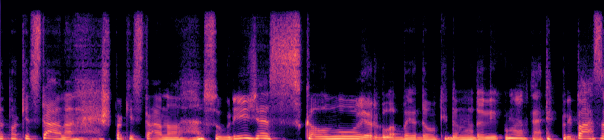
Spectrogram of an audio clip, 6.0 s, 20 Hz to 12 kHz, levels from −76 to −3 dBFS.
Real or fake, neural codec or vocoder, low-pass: fake; codec, 32 kHz, 1.9 kbps, SNAC; 10.8 kHz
